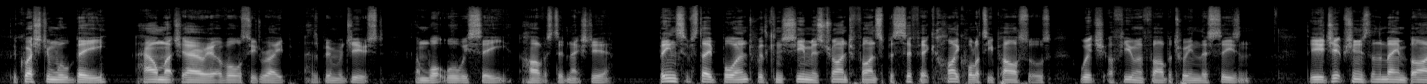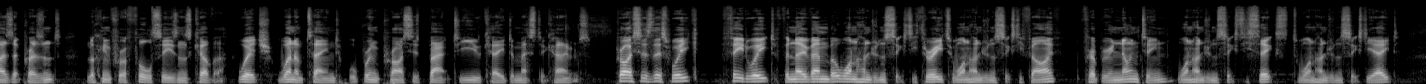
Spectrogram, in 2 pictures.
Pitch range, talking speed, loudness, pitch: 100-120 Hz, 170 wpm, -23 LUFS, 110 Hz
